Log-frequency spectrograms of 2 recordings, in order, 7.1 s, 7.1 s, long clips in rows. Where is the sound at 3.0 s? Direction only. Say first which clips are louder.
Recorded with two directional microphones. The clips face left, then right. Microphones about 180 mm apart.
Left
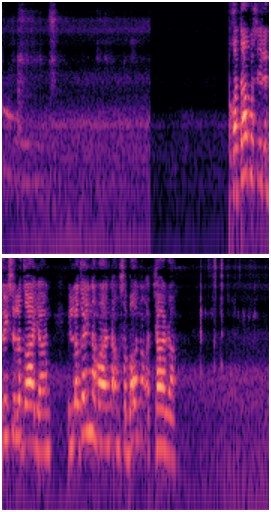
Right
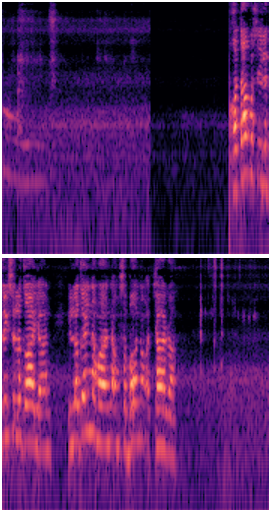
Even; 25° left (ahead or behind).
